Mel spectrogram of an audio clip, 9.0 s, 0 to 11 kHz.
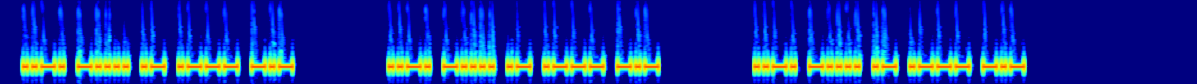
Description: Morse code, heard as a keyed tone, about 36 wpm, 700 Hz. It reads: F6AJK F6AJK F6AJK
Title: DXCC-100 Call Signs - 5 Characters - Repeated 3x - 35wpm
